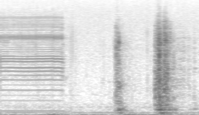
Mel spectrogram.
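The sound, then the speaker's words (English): A doorbell gives a single steady, buzzing electric ring lasting about half a second, then falls silent before two brief, louder clunks follow a moment apart. “Ruth's gone up to her room, probably didn't hear the bell.”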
